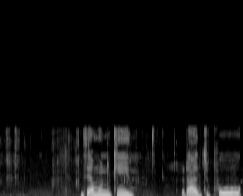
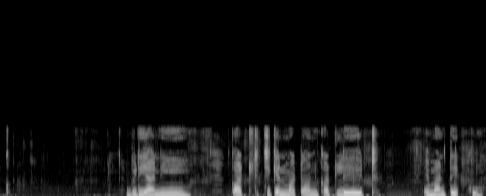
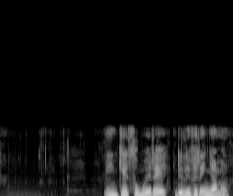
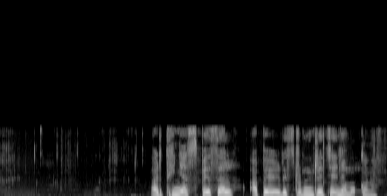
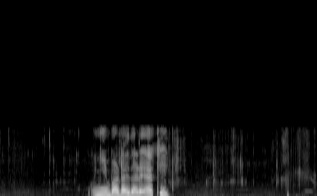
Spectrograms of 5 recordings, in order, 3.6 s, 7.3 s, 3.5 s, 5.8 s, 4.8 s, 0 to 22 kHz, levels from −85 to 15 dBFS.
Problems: background sounds at intervals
